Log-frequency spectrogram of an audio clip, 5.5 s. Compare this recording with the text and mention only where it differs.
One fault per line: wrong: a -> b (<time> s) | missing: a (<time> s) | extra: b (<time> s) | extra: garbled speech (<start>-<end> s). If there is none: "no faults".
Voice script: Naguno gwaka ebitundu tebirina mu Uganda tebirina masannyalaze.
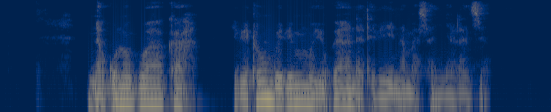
wrong: tebirina -> ebimu (2.8 s)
